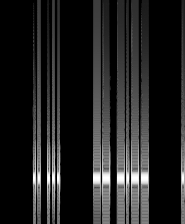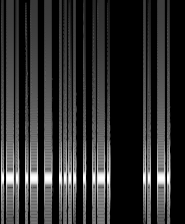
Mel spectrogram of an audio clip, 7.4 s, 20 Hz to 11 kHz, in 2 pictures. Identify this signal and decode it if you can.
Morse code, heard as a keyed tone, about 25 wpm, 700 Hz. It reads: IS MY FATHER IN
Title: 2x Word-Spacing - Sentences from Top 500 Words - 25wpm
